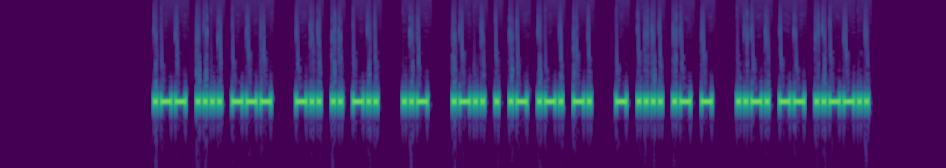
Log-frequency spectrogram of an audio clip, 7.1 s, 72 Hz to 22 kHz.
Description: Morse code, heard as a keyed tone, about 46 wpm, 700 Hz. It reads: WHO DID U LEARN THAT FM?
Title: Sentences from Top 300 Words and Abbreviations 45wpm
